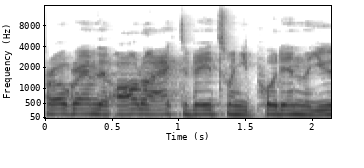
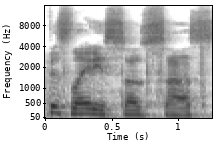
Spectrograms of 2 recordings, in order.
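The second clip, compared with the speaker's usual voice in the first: ordinary talk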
